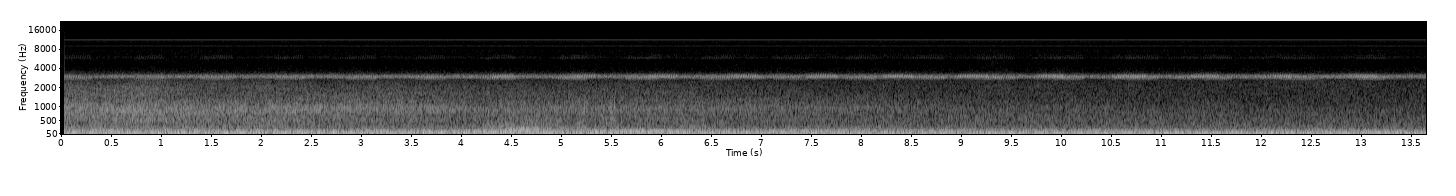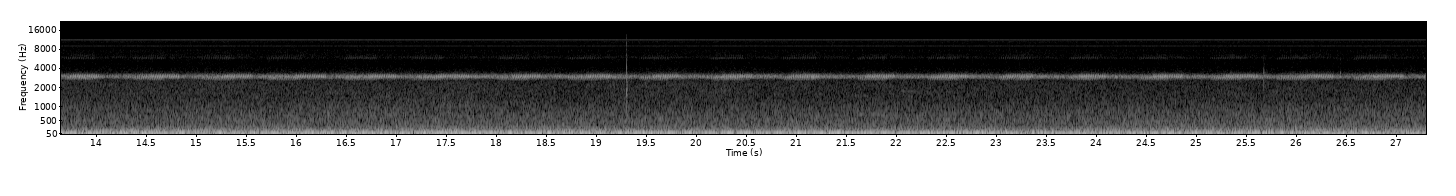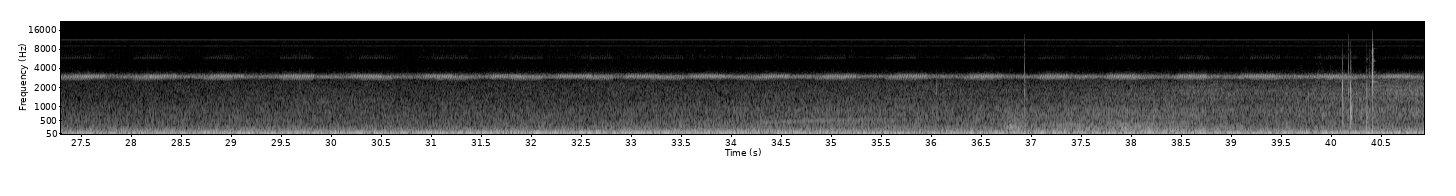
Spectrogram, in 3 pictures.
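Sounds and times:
insect chirping: 0:00.1 - 0:40.9
low rumble: 0:02.6 - 0:08.7, 0:33.5 - 0:40.9.

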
